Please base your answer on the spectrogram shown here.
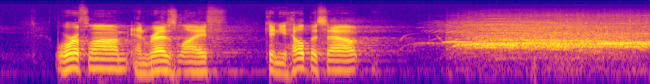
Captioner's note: cheering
